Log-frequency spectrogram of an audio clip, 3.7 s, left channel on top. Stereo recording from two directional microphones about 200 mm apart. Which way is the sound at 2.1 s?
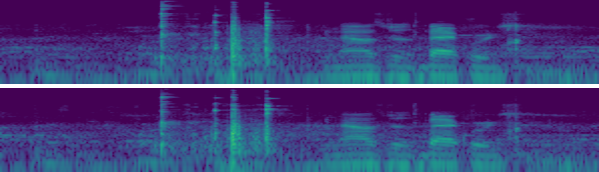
25° left (ahead or behind).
